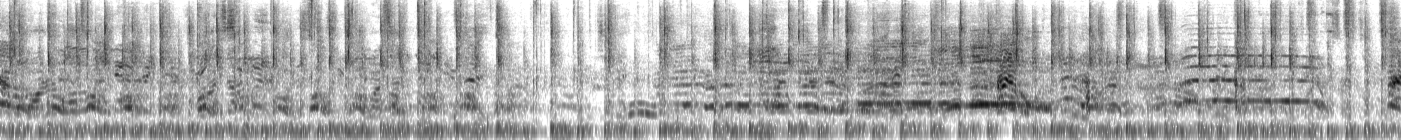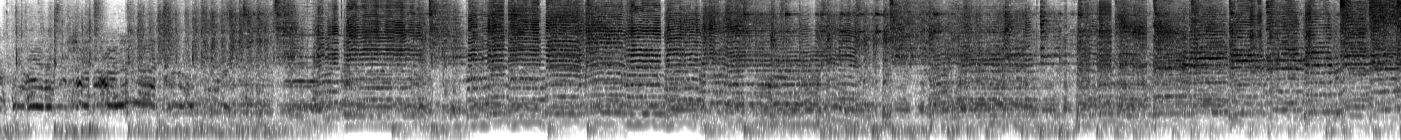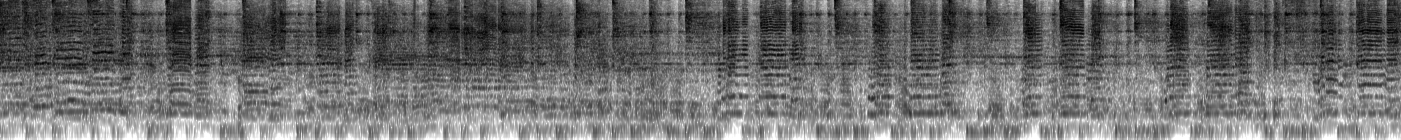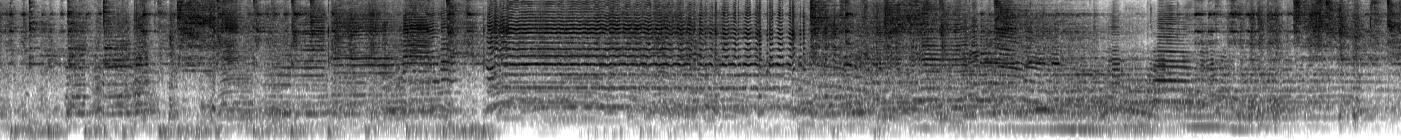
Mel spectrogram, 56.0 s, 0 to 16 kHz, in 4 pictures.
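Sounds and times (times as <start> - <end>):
steady drum beat: 0.0 - 56.0
trumpets and trombones: 6.9 - 56.0.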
